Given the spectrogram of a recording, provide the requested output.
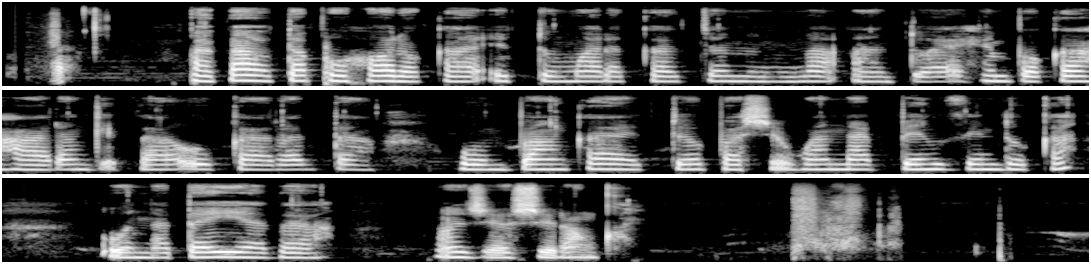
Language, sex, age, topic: Oshiwambo, female, 25-35, finance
